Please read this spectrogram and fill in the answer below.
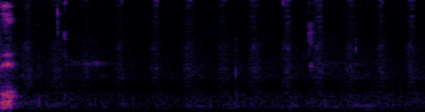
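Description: Pastel pencil scratching on PastelMat paper in short, faint strokes, about three a second.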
